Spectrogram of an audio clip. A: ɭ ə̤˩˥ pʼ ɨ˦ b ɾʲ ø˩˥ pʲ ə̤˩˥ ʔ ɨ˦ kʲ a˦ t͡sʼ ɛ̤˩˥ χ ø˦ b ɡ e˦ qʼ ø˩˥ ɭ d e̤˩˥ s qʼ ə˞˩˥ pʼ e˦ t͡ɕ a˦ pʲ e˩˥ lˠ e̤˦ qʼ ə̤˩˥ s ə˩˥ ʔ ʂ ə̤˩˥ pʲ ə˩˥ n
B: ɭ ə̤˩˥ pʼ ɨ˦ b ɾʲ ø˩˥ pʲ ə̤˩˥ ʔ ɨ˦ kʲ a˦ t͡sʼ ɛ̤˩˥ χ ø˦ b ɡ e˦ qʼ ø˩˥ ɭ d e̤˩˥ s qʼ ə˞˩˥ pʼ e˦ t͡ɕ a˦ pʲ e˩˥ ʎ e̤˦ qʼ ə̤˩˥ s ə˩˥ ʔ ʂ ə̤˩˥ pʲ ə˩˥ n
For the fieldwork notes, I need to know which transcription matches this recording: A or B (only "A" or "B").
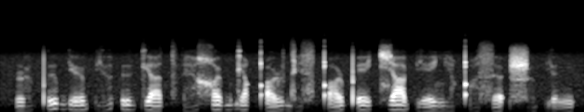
B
